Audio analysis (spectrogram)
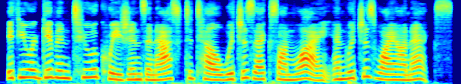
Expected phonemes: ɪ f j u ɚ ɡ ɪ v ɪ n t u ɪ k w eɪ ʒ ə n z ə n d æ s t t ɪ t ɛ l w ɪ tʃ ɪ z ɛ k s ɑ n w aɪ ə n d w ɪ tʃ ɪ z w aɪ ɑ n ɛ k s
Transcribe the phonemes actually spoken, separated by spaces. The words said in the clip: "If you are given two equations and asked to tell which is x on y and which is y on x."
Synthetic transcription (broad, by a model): ɪ f j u ɚ ɡ ɪ v ɪ n t u ɪ k w eɪ ʒ ə n z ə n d æ s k t ɪ t ɛ l w ɪ tʃ ɪ z ɛ k s n w aɪ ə n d w ɪ tʃ ɪ z w aɪ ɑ n ɛ k s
